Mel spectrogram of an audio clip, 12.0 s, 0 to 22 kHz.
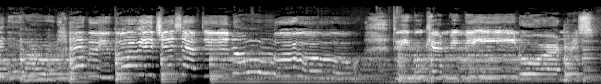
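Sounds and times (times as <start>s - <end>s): piano chords: 0.0s - 12.0s
woman singing slow song: 0.0s - 12.0s.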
